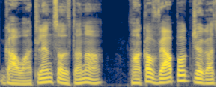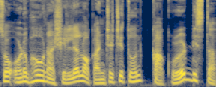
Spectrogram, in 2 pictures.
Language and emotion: Goan Konkani, sad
